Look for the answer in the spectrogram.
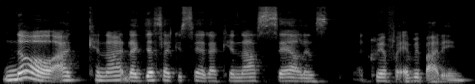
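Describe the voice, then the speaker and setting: Woman from uganda grew up in sweden, low voice, pretty flat, rambles with lots of likes. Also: moderate pace. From Uganda, raised in Sweden. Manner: rambling, many restarts and "like"s. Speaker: guest, designer and business owner. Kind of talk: casual interview chat.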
